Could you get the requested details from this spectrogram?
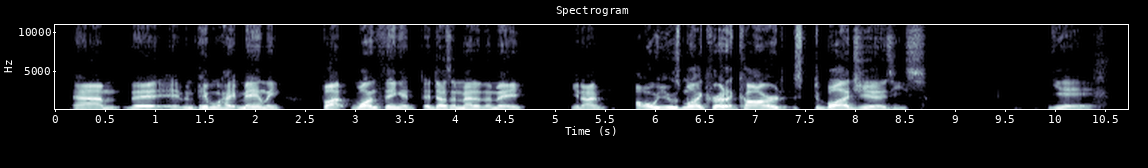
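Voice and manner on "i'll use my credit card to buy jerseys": clumsy, bad put-on American accent. Joking about buying jerseys with a credit card: bad american accent. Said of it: "that's the sort of American accent".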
